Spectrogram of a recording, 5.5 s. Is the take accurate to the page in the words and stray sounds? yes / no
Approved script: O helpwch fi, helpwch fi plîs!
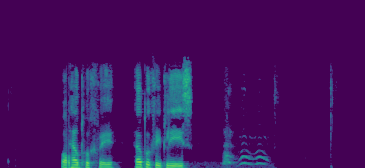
no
